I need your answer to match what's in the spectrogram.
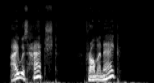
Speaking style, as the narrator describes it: Volatilis said, in a bright voice

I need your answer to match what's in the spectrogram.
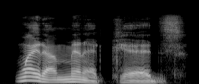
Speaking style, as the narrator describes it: Esme snarled

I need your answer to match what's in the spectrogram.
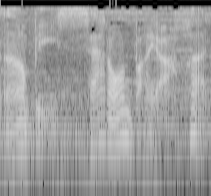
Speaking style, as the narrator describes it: he murmured

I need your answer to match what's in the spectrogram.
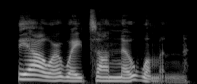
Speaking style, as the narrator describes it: Shiriam replied

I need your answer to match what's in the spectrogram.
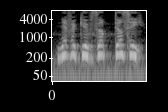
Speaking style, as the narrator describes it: Jess muttered to Sam from the side of her mouth

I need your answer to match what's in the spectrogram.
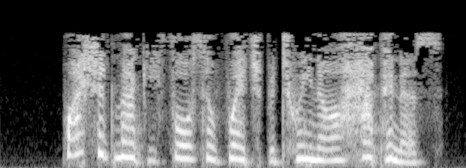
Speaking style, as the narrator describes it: demanded angrily

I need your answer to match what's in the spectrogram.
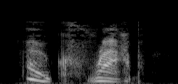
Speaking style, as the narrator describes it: said Bradshaw under his breath

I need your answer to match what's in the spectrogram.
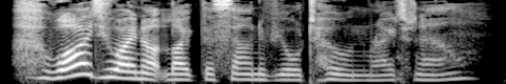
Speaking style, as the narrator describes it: Vanessa sighed

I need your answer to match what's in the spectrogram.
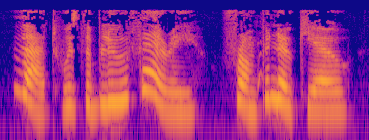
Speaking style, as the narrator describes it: said the cat, as he began to purr

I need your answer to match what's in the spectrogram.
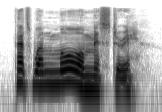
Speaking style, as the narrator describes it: Violet said sadly

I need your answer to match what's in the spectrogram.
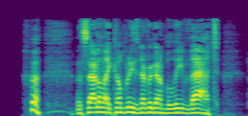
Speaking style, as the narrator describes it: I chuckled to myself

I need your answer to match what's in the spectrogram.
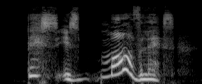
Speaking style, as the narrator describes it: She gasped

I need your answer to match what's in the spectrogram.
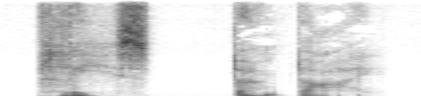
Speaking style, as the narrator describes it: she said in a low voice

